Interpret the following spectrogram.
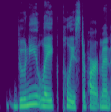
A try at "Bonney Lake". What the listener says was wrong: You called it Booney, not Bonnie? Bonnie's-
